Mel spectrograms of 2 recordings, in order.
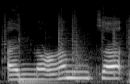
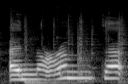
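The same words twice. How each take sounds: The two takes are said the same way.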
